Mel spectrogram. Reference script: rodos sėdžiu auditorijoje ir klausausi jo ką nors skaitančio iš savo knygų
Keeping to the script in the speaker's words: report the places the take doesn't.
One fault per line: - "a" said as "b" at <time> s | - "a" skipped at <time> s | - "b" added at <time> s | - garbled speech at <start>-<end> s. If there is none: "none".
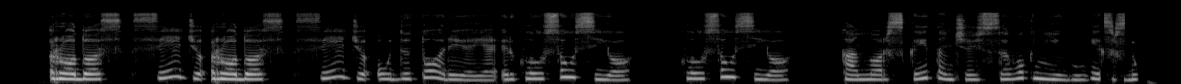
- "rodos sėdžiu" added at 2.2 s
- "klausausi jo" added at 6.9 s
- garbled speech at 10.9-11.4 s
